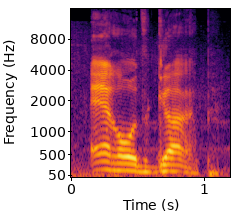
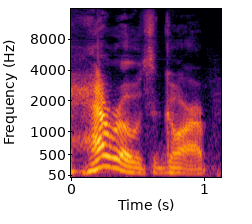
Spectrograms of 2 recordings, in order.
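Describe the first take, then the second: First: The first word begins without an H sound. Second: The first word begins with an H sound.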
